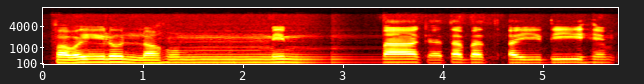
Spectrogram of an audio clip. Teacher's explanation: فویل لہم مما کتبت ایدیہم، دونوں میم میں غنہ کرنا ہے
